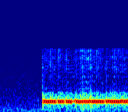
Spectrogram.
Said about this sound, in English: Call me. Just call. Make the phone noise. Call me. No, your phone's. No, why is your phone ring like that?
